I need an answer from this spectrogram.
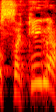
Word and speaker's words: سکینہ: اور صاحبزادیوں کے نام یہ ہیں: زینب، سکینہ اور فاطمہ رضی اللہ عنہن. یہ ہمارے یہاں معروف تو سکینہ ہے، ویسے سکینہ اصل تلفظ یہی ہے.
